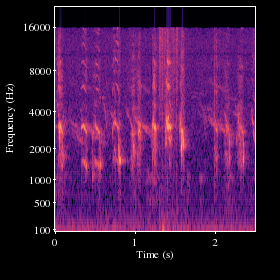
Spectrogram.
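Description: Soft, irregular clucks and short chirpy calls from a six-week-old KUB chicken being weighed, close by, with a low rumble of handling noise underneath.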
